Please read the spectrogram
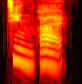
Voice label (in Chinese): "敬爱", Chinese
